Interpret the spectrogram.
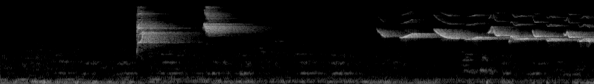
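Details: Captive ultramarine grosbeak (azulão): two sharp high bursts near the start, then a quiet pause before a rapid run of whistled, slurred song notes begins and continues to the end, over low background hum.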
